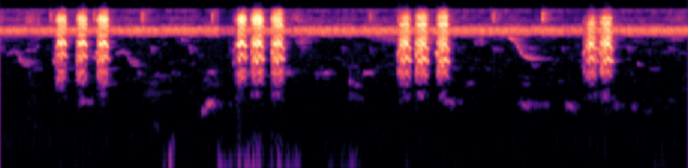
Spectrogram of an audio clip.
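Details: Baby common myna, tiny and born with a weak beak, giving rasping buzzy calls in quick clusters of three, about once a second, against an unbroken shrill background hum.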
